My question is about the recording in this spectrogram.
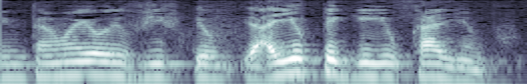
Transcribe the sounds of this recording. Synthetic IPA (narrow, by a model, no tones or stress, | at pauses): ẽnt̪ɐ̃w̃ewewviewa̰iewpeɡejʊkalĩmbʊ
